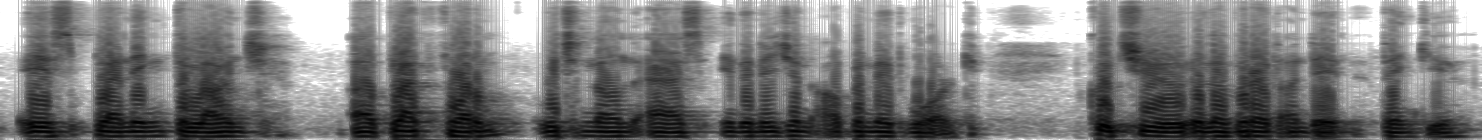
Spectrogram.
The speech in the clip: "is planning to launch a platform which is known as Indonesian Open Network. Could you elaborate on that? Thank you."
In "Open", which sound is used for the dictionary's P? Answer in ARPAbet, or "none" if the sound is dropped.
B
